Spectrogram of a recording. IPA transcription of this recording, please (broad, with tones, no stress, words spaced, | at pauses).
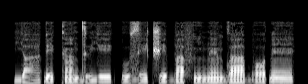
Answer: jaː˨ɗe˦˨kã˦ dɨ˨ jeː˨k͡pu˧ ze˨t͡ʃe˧ ba˦ fĩ˧nɛ̃˦ɡʷaː˦bɔ˦ ɗɛ̃˧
